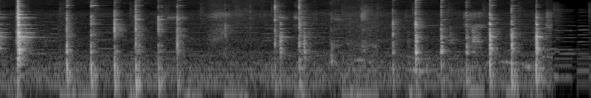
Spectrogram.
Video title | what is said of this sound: 西多士 氣炸鍋西多士做法 無煎炸 容易整食得健康 兩種口味兩種食法 花生醬 士多啤梨醬 糖漿煉奶 [暖意廚房 - 氣炸鍋料理] [CC 中文字幕/English Sub] | Listen how crispy it is.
